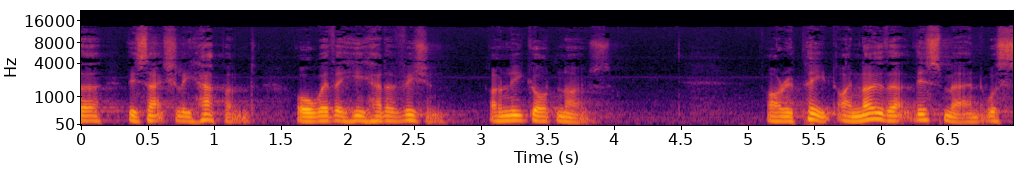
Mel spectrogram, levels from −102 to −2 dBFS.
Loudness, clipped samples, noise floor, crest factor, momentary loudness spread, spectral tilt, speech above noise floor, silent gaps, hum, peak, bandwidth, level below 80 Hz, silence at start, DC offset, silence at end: -29 LUFS; under 0.1%; -63 dBFS; 20 dB; 15 LU; -6.5 dB/octave; 34 dB; none; none; -10 dBFS; 13.5 kHz; -66 dBFS; 0 s; under 0.1%; 0 s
